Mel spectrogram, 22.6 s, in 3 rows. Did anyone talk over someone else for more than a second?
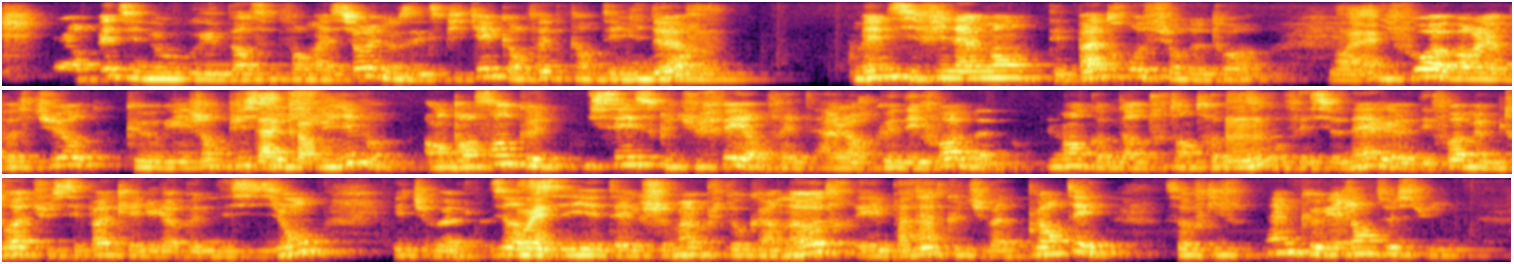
No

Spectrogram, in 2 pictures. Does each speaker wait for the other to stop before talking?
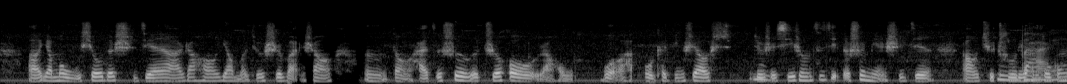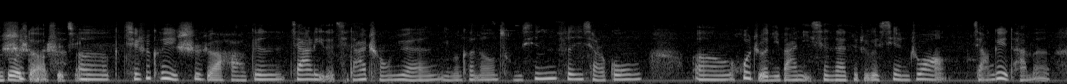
No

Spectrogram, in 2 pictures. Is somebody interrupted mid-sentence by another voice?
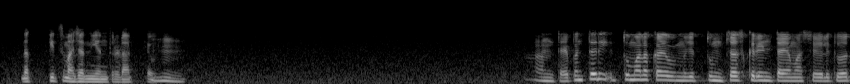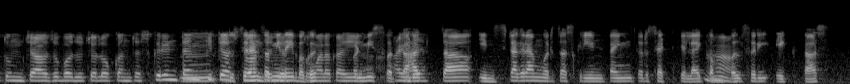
Yes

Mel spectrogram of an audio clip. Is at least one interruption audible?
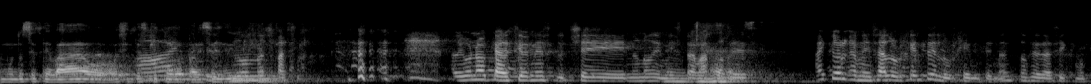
Yes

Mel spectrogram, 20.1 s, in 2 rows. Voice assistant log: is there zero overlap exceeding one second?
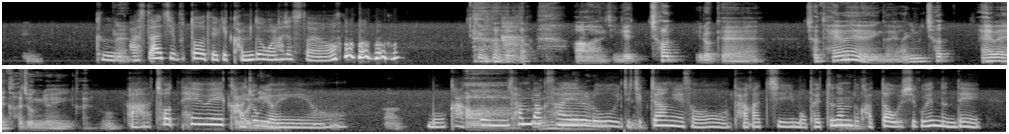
No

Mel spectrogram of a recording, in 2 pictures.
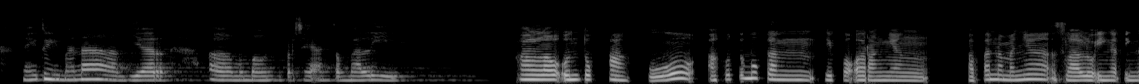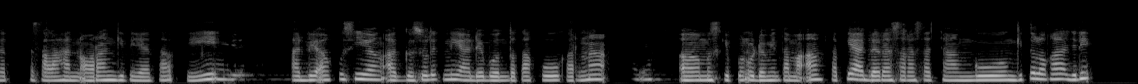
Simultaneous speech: No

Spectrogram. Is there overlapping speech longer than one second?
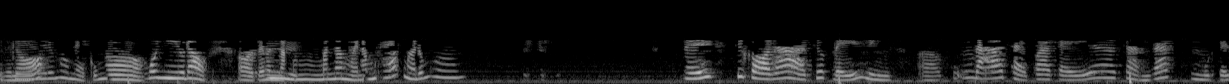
No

